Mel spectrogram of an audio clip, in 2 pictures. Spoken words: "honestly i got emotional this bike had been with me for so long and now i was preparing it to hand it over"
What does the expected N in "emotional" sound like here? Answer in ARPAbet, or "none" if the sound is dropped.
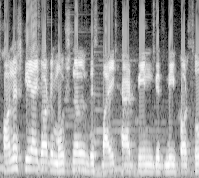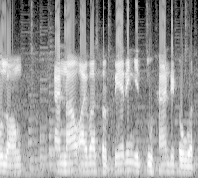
N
